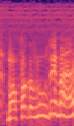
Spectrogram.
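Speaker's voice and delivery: ordinary talk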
